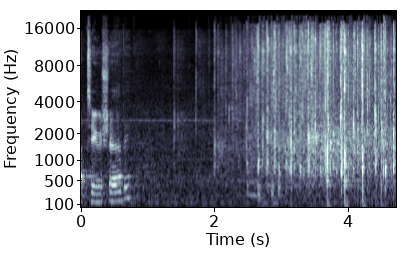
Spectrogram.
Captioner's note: audience applauds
